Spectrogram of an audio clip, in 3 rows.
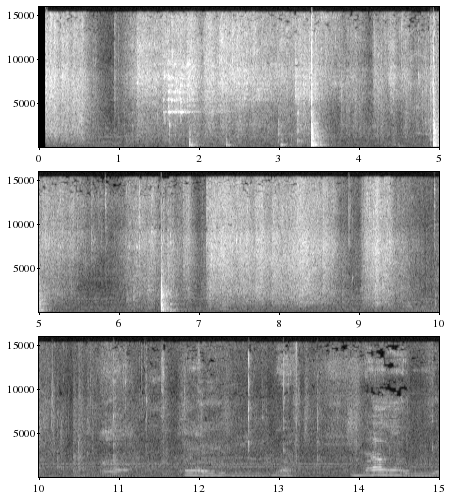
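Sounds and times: plastic cup knocking on wooden table: 4.9 - 5.2, 6.5 - 6.8.

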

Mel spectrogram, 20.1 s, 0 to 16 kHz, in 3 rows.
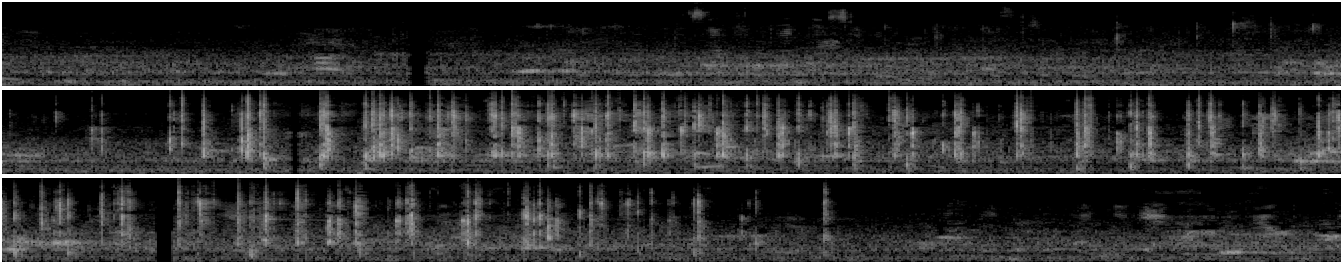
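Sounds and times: people clapping: 4.6 - 17.6.

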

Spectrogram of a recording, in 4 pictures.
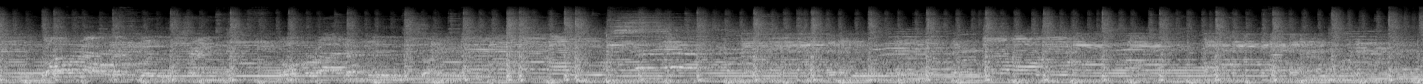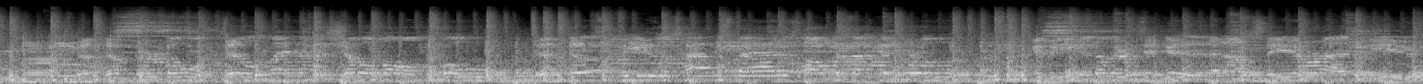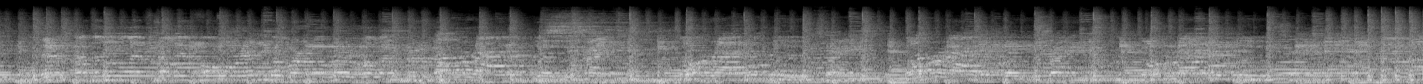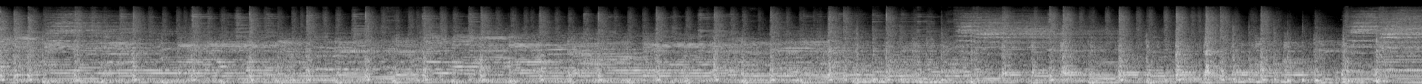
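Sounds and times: country band playing: 0.0 - 56.9
woman singing: 6.2 - 7.2.

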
